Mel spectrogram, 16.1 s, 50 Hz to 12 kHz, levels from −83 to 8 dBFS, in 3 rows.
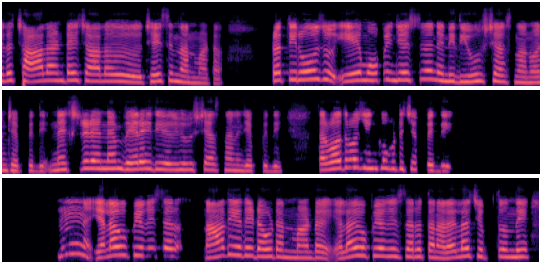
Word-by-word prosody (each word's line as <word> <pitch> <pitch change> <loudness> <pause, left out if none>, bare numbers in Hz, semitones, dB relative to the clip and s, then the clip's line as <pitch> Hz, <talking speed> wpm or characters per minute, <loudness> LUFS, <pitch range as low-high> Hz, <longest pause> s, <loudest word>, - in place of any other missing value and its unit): మీద 270 - -1 0.2
చాలా 265 +3 +2
అంటే 295 +1 -1
చాలా 265 0 0 0.4
చేసిందన్నమాట. 240 - -2 0.6
ప్రతిరోజు 325 +3 +3 0.2
ఏమోపెన్ 300 +1 0
జేసినా 325 +3 0
నేనిది 260 -4 +1
యూజ్ 265 +1 -2
చేస్తున్నానని 220 -3 -2
చెప్పిద్ది. 195 -1 -8 0.2
నెక్స్ట్ 250 +2 -1
డేనెమో 285 0 +1
వేరే 270 +2 +5
ఇది 260 -1 -1 0.2
యూజ్ 245 -2 -4
చేస్తున్నానని 225 -3 -4
జెప్పిద్ది. 195 -2 -9 0.4
తర్వాత 275 +5 +4
రోజు 330 -1 +1
ఇంకొకటి 285 -2 -4
చెప్పిద్ది. 215 -6 -2 1.5
హ్మ్. 375 +2 -3 0.2
ఎలా 315 +6 +6
ఉపయోగిస్తారు? 315 -2 -1 0.3
నాది 305 +8 +2
అదే 325 -1 +1
డౌటన్నమాట. 255 -4 -1 0.2
ఎలా 270 +6 +1
ఉపయోగిస్తారు? 300 -3 -1
తనలాల 245 +4 +2
చెప్తుంది? 280 -1 -1
275 Hz, 125 wpm, -22 LUFS, 240-300 Hz, 1.5 s, ఎలా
